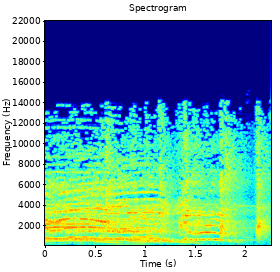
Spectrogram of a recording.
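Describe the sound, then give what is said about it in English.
Lively crowd of Irish music fans cheering and shouting in a bar during a live radio broadcast, loud overlapping voices rising and falling together. “And as you can hear, we still have a very, very lively audience with us, full of fans of the Irish music scene.”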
